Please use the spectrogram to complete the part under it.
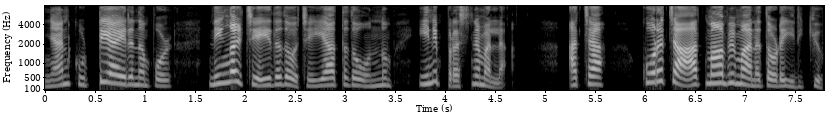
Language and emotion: Malayalam, disgusted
